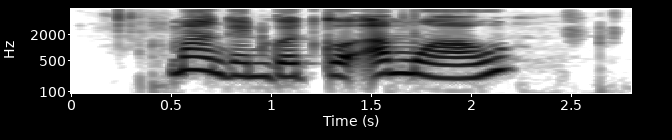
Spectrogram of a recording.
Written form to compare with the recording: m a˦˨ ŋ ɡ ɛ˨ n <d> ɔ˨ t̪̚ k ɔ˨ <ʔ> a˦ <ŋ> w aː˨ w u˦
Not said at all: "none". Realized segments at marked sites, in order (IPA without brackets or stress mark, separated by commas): ɡ, ʔ, m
